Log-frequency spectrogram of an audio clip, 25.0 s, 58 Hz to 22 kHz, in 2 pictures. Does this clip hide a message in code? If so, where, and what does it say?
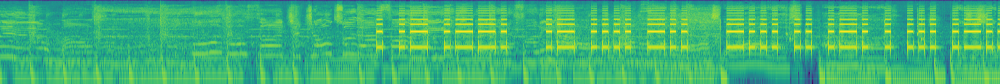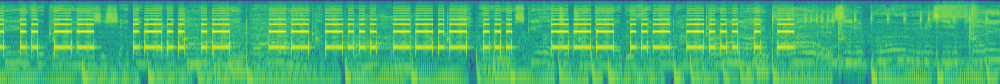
Yes: Morse code (Hebrew alphabet) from 4.6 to 22.5 s, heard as electronic beeps, machine-sent, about 17 wpm, 790 Hz. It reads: ואף אחד בירושלים לא מבקש הטבות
